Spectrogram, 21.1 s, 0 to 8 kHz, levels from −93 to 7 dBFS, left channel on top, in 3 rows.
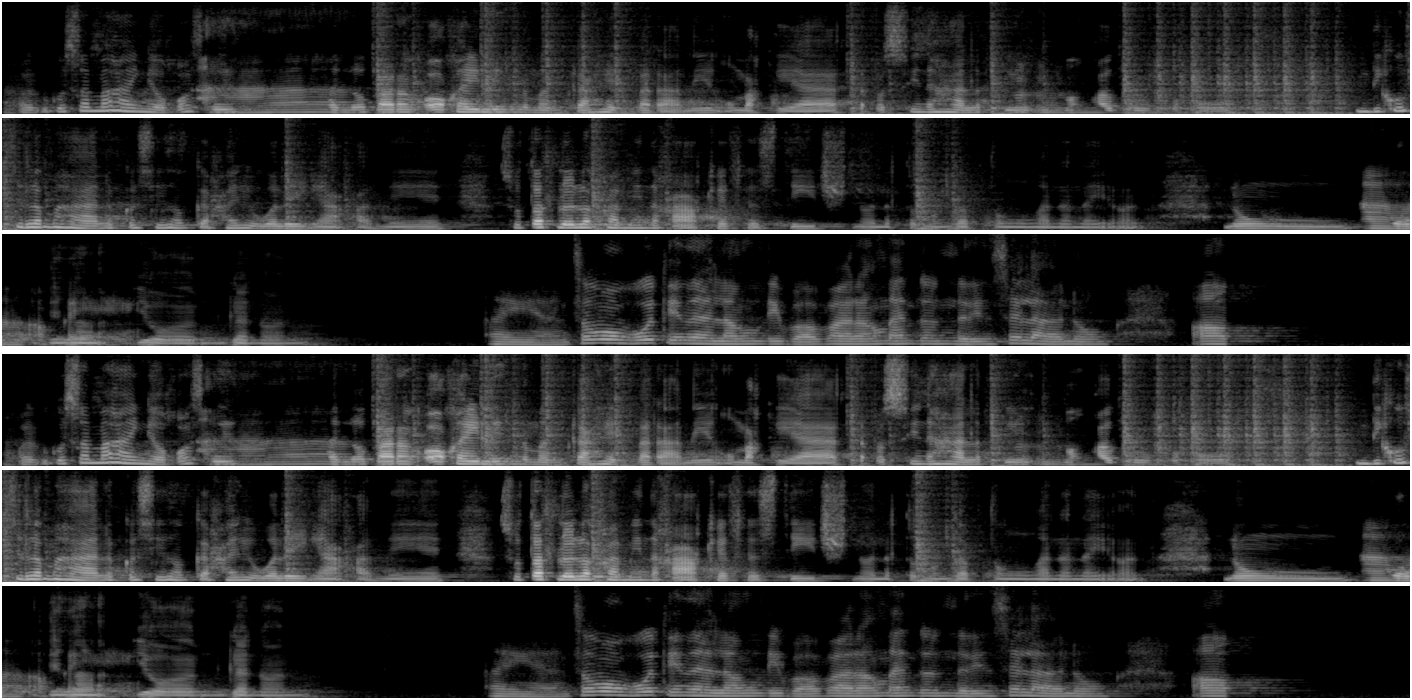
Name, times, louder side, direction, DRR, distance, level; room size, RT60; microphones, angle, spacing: voice 1, 0.0-1.2 1.6-6.1 6.8-15.6, right 2 dB, 45° right, 8 dB, 1.5 m, -35 dB
voice 2, 1.0-1.8 5.0-5.5 13.8-14.7 16.5-20.2, left 1 dB, 15° left, 7 dB, 1.1 m, -41 dB
sound 1, 1.8-3.3 4.2-4.5 4.9-5.3 5.6-7.4 8.4-8.9 10.0-10.5 11.6-11.9, right 2 dB, 20° right, 1.5 m, -47 dB
26.0 x 23.0 x 9.3 m, 0.68 s
head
